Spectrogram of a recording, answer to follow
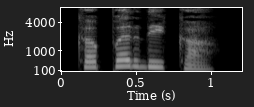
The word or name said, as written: ಕಪರ್ದಿಕ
